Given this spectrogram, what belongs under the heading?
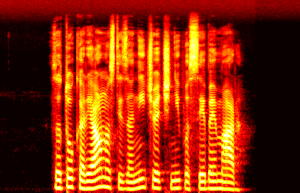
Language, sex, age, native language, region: Slovenian, female, 30-49, Slovenian, Drava region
